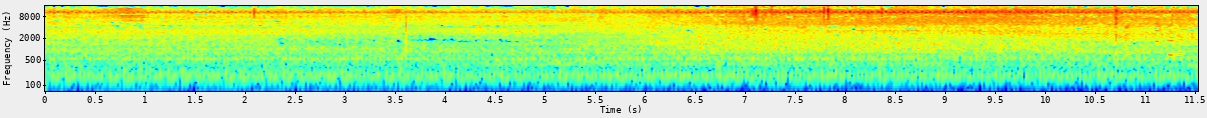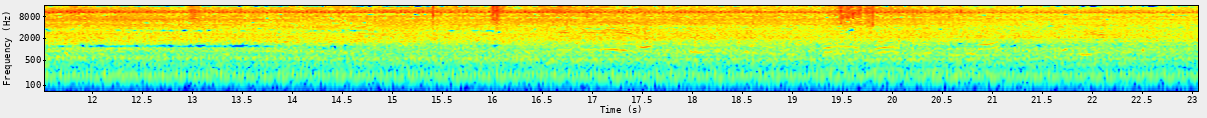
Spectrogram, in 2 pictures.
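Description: Steady hum of an idling engine, unchanging throughout, with faint voices in the background.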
